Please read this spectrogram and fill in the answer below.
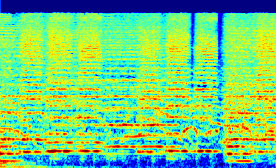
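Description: Kentucky State University marching band playing from the stands: long held chords, moving to a new chord about three seconds in.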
